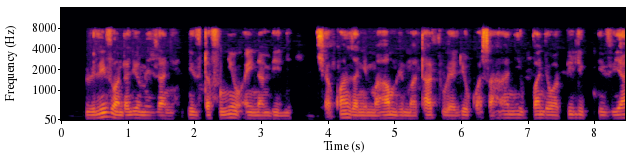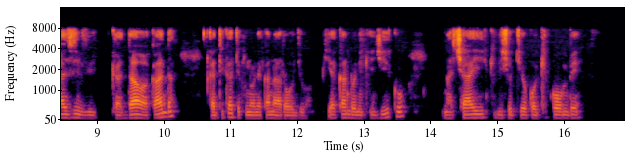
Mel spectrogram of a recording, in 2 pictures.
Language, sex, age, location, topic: Swahili, male, 25-35, Mombasa, agriculture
